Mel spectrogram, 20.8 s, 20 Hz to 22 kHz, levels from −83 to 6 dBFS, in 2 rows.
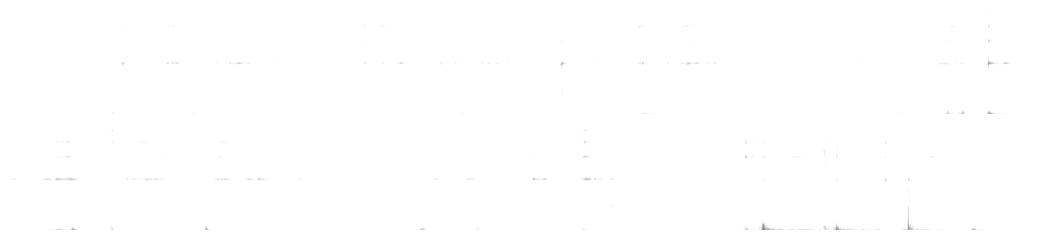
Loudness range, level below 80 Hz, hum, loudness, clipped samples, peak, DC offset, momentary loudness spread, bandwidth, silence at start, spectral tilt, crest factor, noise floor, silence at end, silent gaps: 4 LU; -70 dBFS; none; -64 LUFS; under 0.1%; -34 dBFS; under 0.1%; 10 LU; 16 kHz; 0.05 s; -3 dB/octave; 34 dB; -90 dBFS; 0.3 s; none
